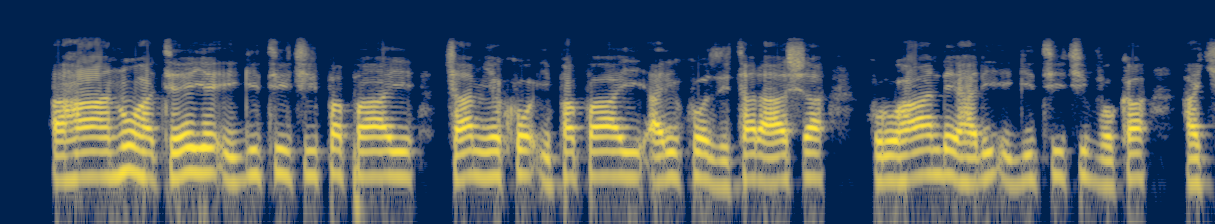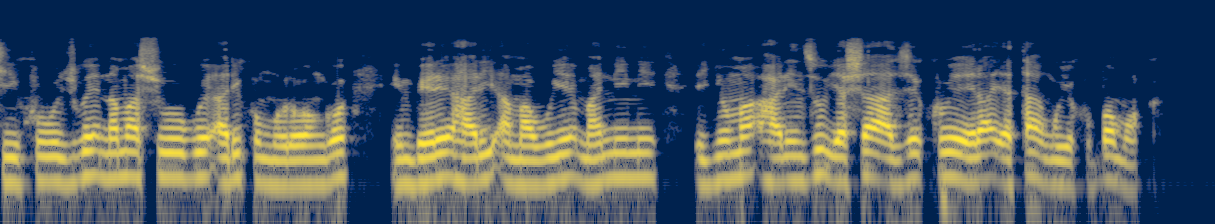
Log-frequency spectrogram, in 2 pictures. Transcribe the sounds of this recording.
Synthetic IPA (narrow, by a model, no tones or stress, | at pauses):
aɦaːn̥huɦatʰe̞ːje̞ʔiɡitʰit͡ʃipapʰaji | t͡ʃaːmɲe̞kʰo̞ʔipapʰajiʔaɾikʰo̞zitʰaɾaʃa | kuɾuhaːnde̞ɦaɾiʔiɡitʰit͡ʃivoka | hakiːkʰud͡ʒɡwe̞namaʃuːɡwe̞ʔaɾikumuɾo̞ːŋɡo̞ | imbe̞ɾe̞ɦaɾiʔamaβuje̞maniniː | ɲumahaɾinzujaʃaːd͡ʒe̞kʰuβe̞ːɾajataːŋɡuje̞kubo̞mo̞kʰḁ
